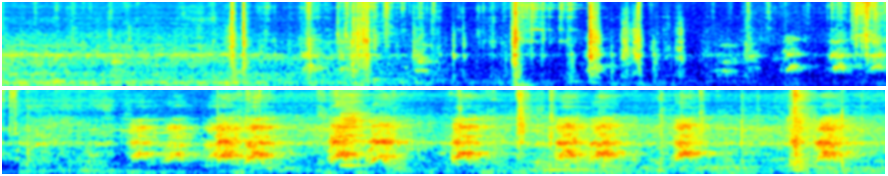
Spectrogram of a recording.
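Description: Low drone of a car moving, heard from inside the cabin, fading out after about two seconds, followed by a few sharp clicks and rattles. From about halfway on, a dog barks over and over in quick bursts; this is the loudest sound.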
